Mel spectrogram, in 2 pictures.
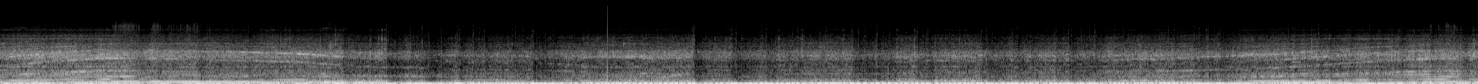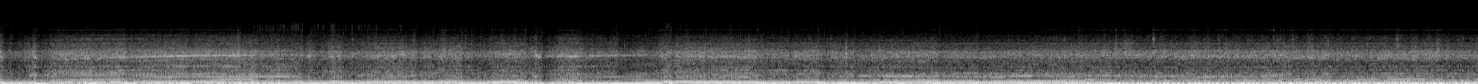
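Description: Suzuki GSX-R1000's inline-four engine heard from onboard, running at low speed with its revs rising and falling several times as it pulls along and changes gear.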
